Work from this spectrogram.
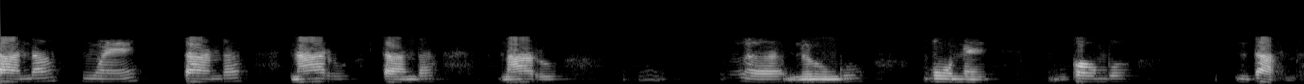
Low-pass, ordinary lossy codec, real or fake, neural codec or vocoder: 3.6 kHz; none; real; none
